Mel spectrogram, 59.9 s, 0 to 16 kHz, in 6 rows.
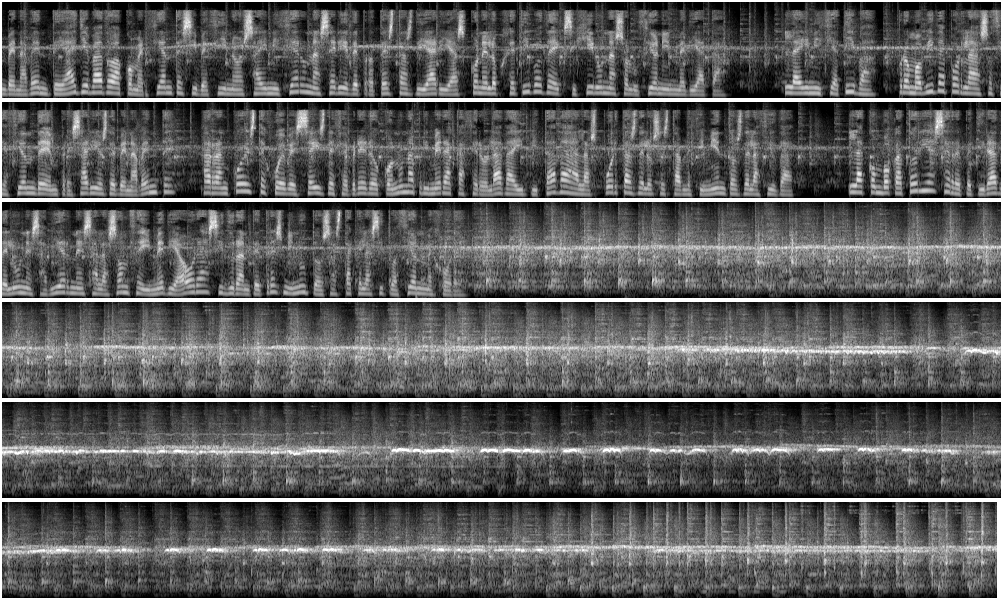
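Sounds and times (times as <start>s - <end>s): many whistles blowing: 0.0s - 59.9s
pots and pans banging: 54.2s - 59.9s.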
